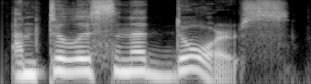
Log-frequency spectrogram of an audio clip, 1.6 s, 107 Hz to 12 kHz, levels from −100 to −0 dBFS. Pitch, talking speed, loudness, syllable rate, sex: 205 Hz, 195 wpm, -16 LUFS, 4.4 syllables/s, female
